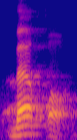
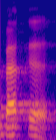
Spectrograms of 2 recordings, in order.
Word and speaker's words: baqa: Qa, qi, ku, baqa. Bukan baka.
